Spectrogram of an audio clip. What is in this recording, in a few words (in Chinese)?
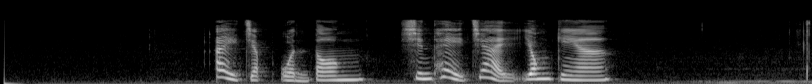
(閩); 生活常規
